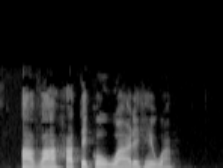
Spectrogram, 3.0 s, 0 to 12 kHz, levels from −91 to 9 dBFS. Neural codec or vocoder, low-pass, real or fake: none; 7.2 kHz; real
